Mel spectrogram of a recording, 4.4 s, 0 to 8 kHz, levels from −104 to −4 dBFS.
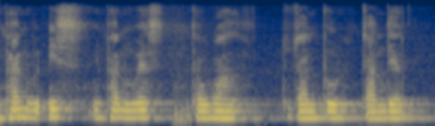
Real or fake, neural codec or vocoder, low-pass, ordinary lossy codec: real; none; 7.2 kHz; none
